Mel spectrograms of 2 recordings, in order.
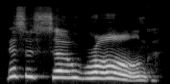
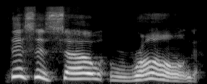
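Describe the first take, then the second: First: Slow, sorrowful protest; upset lament. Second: SO and WRONG drawn out very slowly; weighty, hammered "so wrong", very slow; emphatic repeat. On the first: Streamer grieving over delayed justice, slow and upset. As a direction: draw the words out in sorrow. Crying over the case, repeats. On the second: Streamer protesting delayed justice, "so wrong" stretched out emphatically. Crying over the case, repeats harder. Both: Real, not acted.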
